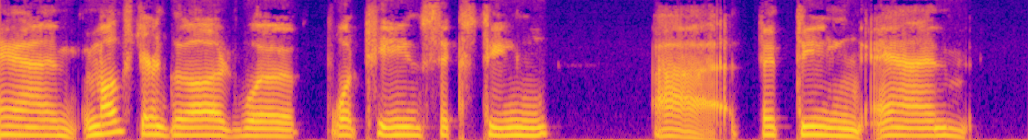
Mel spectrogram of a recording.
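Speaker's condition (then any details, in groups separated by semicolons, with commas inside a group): Cerebral palsy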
